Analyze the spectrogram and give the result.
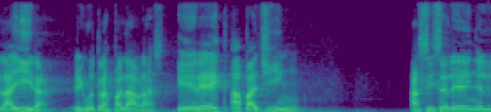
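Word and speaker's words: ארך אפים: se se pronuncia, está escrita allí, pero se pronuncia herec apayín, así, herec apayín.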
